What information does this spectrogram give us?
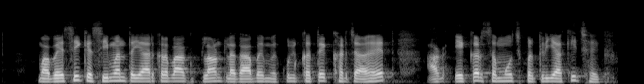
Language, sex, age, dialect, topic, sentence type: Maithili, male, 18-24, Southern/Standard, agriculture, question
